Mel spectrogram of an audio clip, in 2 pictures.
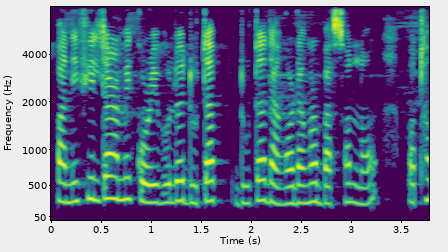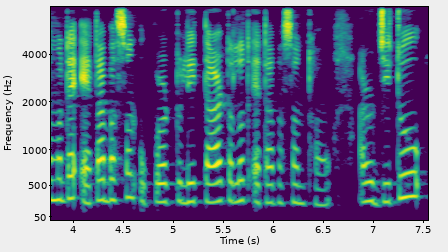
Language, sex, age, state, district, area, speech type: Assamese, female, 18-30, Assam, Charaideo, urban, spontaneous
